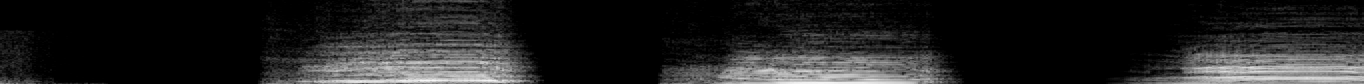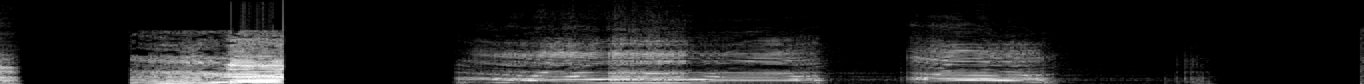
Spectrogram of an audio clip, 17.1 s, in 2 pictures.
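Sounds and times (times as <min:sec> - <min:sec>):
cows mooing: 0:04.2 - 0:06.0, 0:07.1 - 0:08.7, 0:09.4 - 0:10.3, 0:11.4 - 0:15.2.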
